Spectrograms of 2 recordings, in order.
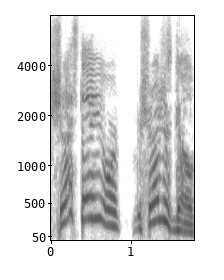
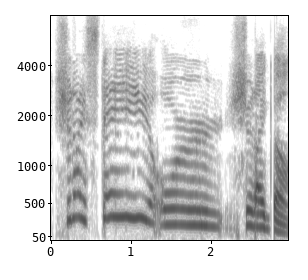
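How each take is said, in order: First: It is asked in a plain, neutral tone. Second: It is asked in a guilt-tripping, needy tone.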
